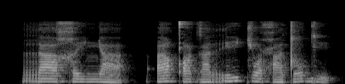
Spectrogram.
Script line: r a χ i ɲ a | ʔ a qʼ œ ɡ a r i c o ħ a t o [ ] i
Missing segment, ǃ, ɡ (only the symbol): ɡ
